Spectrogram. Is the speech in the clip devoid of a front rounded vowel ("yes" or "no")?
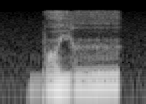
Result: yes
